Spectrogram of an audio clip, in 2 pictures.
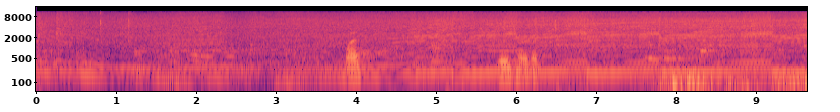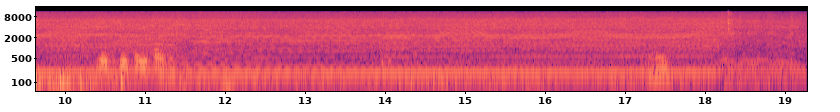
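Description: A racing car engine revs up through the gears and drops in pitch when braking.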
